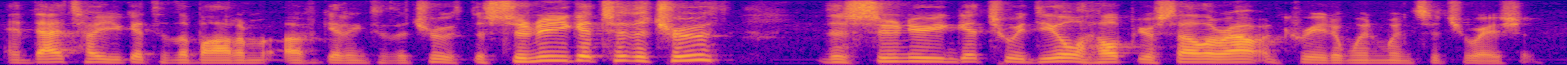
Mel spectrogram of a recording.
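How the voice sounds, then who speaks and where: A man's voice: medium pitch, expressive, quick pace, a little mellow. Casual blunt man coaching on a call. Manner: blunt, casual, advice-giving. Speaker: host and wholesaling coach.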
